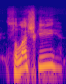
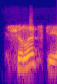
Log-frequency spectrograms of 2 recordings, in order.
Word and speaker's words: Sulecki: much s Solinsky I always thought it was Celeste key but hey I apparently I stand corrected how did buffer pronounce his name last night shal etske I think yes Solinsky like with an end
